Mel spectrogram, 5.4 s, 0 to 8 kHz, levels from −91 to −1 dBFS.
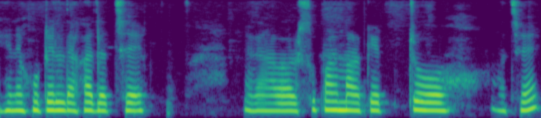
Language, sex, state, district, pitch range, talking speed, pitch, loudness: Bengali, female, West Bengal, Jalpaiguri, 195-210 Hz, 110 wpm, 200 Hz, -19 LUFS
